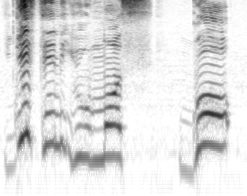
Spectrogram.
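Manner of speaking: usual speaking voice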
